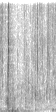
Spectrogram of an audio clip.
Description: water-tchwotchse
bath bubble burp click drain dribble dribbling drip sound effect free sound royalty free Nature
